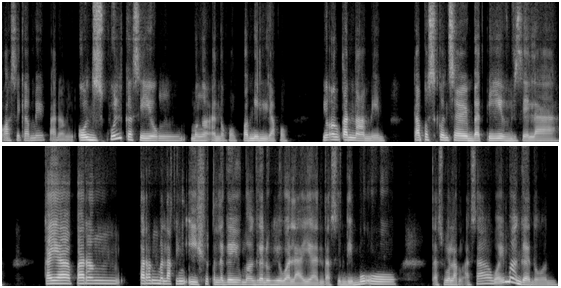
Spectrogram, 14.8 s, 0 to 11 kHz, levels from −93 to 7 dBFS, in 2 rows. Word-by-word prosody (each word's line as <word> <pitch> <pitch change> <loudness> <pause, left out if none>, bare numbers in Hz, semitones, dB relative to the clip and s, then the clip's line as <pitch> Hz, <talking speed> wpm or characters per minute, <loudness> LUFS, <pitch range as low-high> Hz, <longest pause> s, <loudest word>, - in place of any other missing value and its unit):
kasi 170 0 -4
kami 170 +1 -6
parang 85 0 -9
old 195 +1 +7
school 260 - +1
kasi 185 - +1
'yong 155 -1 -3
mga 150 -1 -4
ano 140 - -5
ko - - -7
pamilya 150 -3 0
ko, 130 - -12 0.5
'yong 215 +3 +3
angkan 200 -2 +4
namin 145 -4 -1 0.4
tapos 185 +2 +2
conservative 165 -4 +2
sila 140 -1 -3 0.5
kaya 225 +1 +5
parang 230 0 +1 0.2
parang 235 +1 +2
malaking 210 -1 0
issue 180 +1 -1
talaga 165 -2 -3
'yong 170 -1 +3
mga 155 -1 0
ganong 150 -1 -2
hiwalayan, 135 -2 -1
tapos 135 +1 -5
hindi 130 +1 -2
buo, 185 0 0 0.4
tapos 140 +1 -9
walang 145 -1 -2
asawa, 205 +10 -4
'yong 370 - +3
mga 240 -11 +2
gano'n. 135 +1 -9
165 Hz, 150 wpm, -20 LUFS, 145-205 Hz, 0.5 s, old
